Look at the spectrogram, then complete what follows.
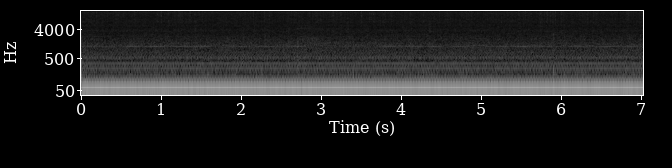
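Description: Steady low electrical hum with a buzz of evenly spaced overtones, unchanging throughout, under faint hiss.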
